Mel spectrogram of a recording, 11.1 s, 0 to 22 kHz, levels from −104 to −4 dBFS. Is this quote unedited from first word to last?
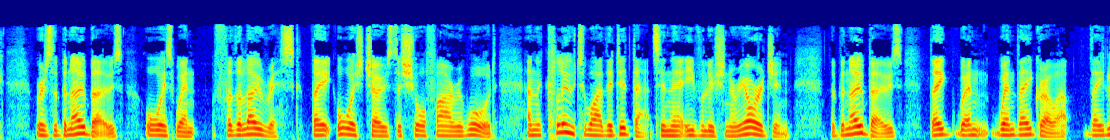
yes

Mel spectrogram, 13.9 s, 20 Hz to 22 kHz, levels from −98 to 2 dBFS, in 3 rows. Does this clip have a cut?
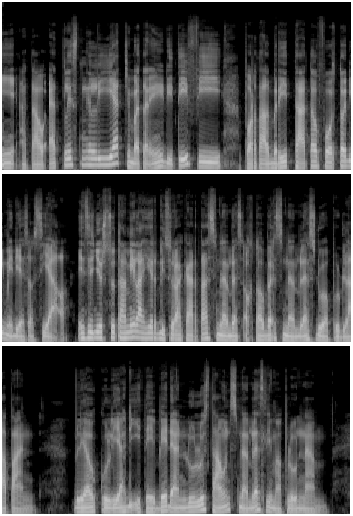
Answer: no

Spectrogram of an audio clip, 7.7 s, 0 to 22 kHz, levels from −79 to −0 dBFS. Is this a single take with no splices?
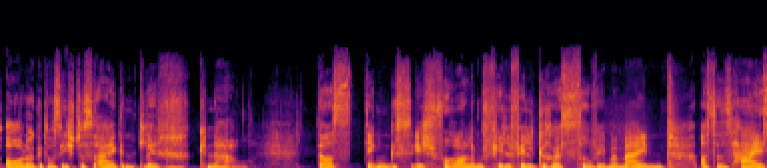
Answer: yes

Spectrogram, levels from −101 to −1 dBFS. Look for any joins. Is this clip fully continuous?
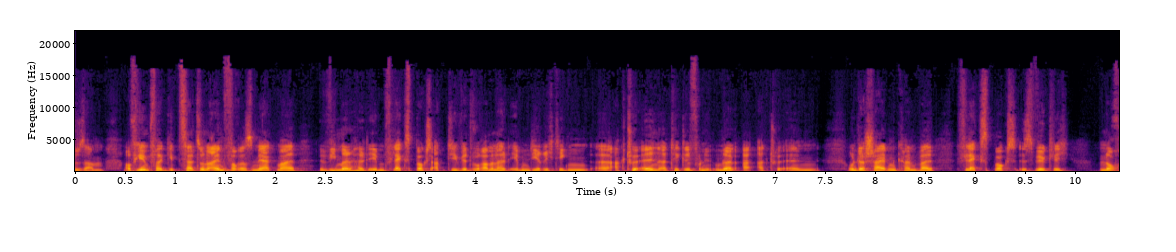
yes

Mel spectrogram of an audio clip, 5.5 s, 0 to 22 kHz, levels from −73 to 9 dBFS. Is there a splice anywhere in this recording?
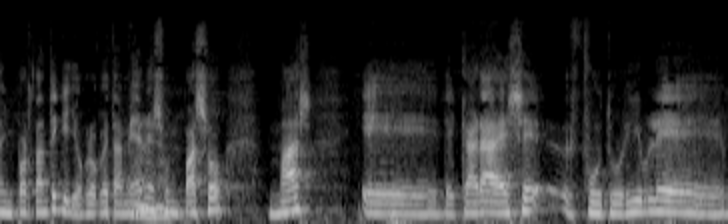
no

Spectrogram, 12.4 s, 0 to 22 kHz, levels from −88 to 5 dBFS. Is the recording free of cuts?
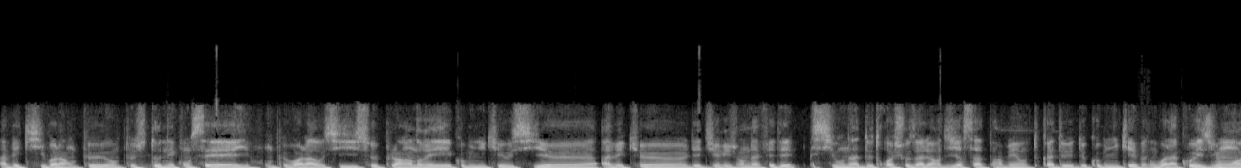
yes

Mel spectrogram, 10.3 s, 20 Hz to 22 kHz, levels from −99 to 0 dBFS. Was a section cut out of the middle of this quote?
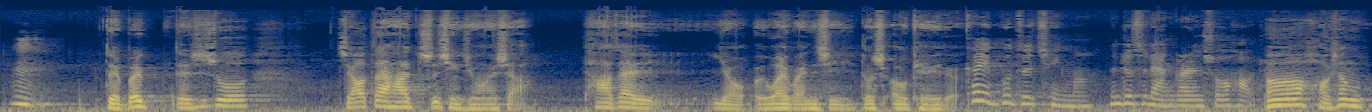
no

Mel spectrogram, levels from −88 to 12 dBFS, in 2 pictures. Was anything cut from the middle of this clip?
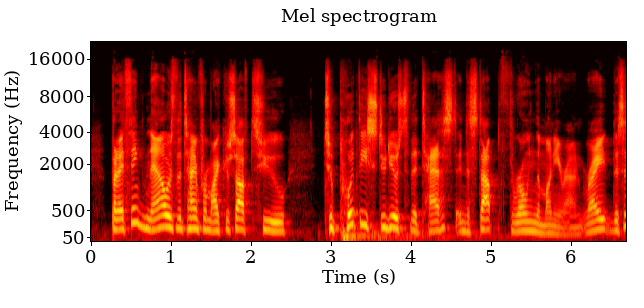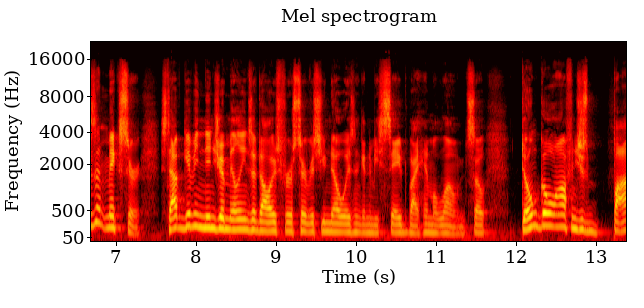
no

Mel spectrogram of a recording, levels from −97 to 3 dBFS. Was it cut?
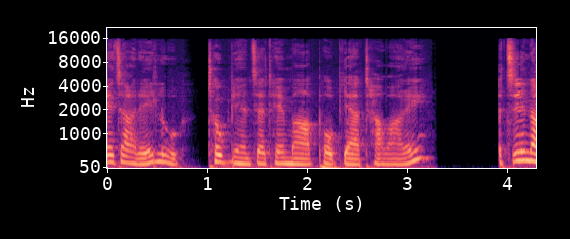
yes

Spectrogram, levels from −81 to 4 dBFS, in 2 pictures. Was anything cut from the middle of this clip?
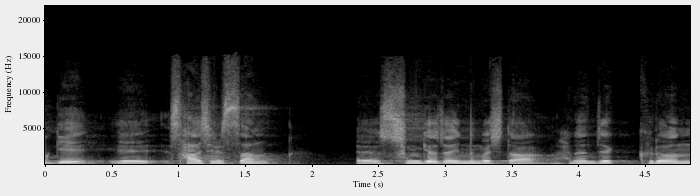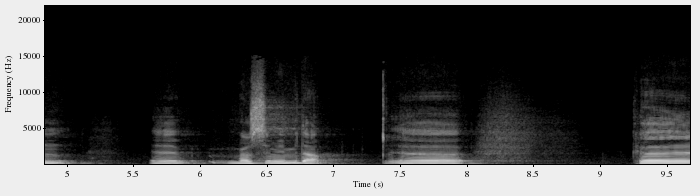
no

